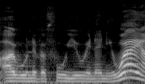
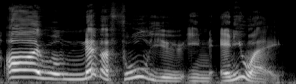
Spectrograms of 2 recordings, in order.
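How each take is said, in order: First: Said in the usual way. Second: Higher, louder pompous scammer promise; mock scammer. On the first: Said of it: "in response to". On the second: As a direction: ham up the conman's oath. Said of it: "my scammer".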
